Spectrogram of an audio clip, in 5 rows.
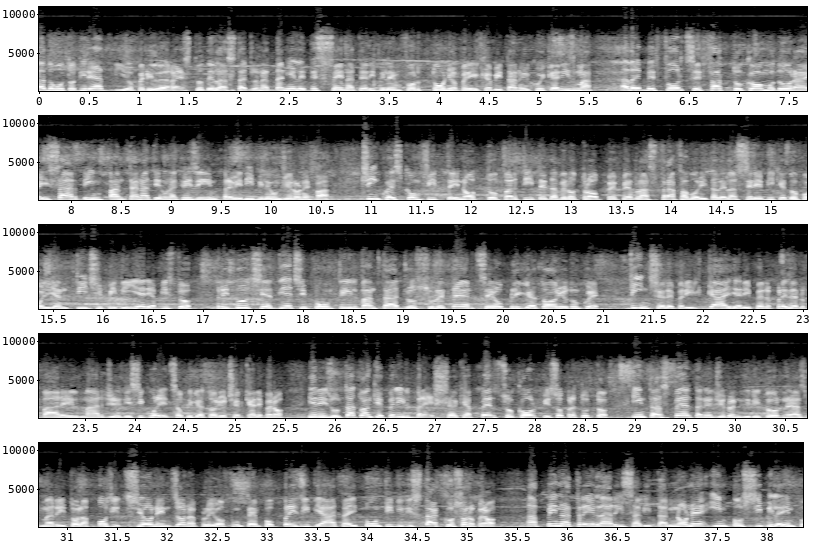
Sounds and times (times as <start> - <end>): Speech: 0.0 - 38.3.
